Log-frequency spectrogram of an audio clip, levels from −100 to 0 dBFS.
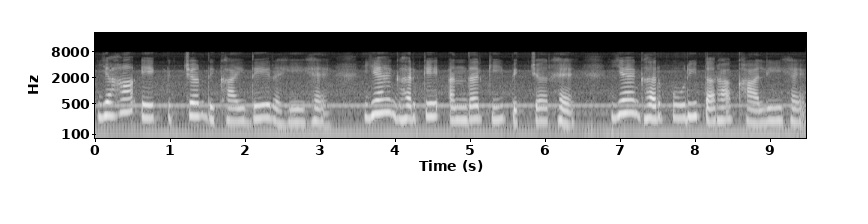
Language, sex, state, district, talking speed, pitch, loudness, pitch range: Hindi, male, Madhya Pradesh, Katni, 125 wpm, 220 Hz, -18 LUFS, 195-250 Hz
